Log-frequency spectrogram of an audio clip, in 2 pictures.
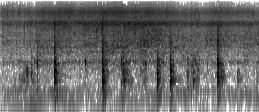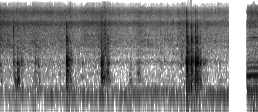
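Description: Roasted brinjal is stirred into a tomato curry in a pan, a steady sizzle running underneath while a spoon scrapes and taps against the pan in irregular bursts, close and clear, with a brief dropout near the end.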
